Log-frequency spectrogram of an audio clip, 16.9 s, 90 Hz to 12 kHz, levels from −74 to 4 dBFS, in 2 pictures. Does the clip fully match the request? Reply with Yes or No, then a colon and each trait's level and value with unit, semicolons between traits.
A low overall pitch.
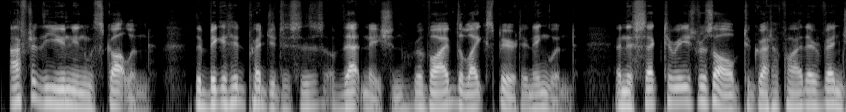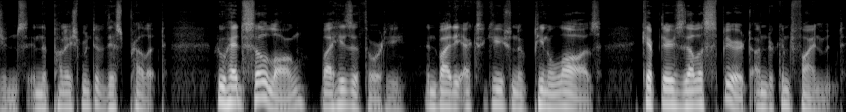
Yes: low, 105 Hz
